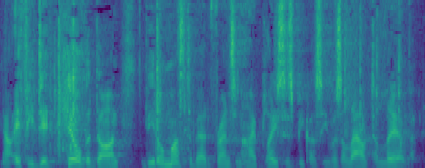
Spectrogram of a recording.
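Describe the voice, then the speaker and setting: An actor playing a matter-of-fact FBI agent recalling old cases in a documentary-style game interview. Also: male voice, sits low, a little hiss or hum, lightly acted. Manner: dry, explanatory, deliberate.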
